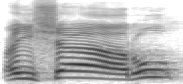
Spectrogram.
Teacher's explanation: عین کے نیچے جو زیر ہے، عین باریک رہے گا، حلق کے درمیان والے حصے سے عین ادا ہوتا ہے۔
